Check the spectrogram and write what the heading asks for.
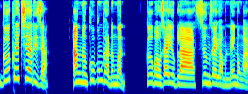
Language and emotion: Bodo, angry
